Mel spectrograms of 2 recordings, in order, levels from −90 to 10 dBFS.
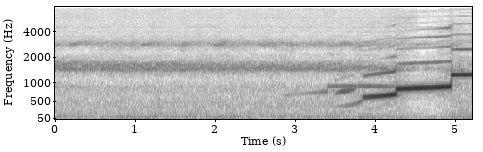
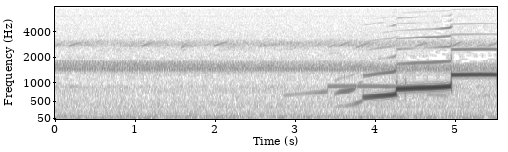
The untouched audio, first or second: second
